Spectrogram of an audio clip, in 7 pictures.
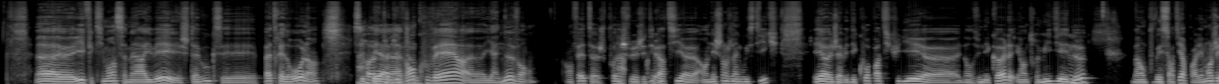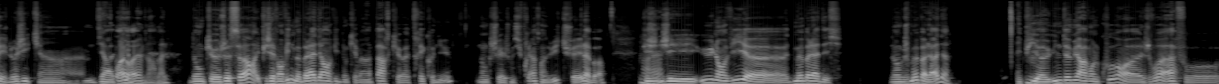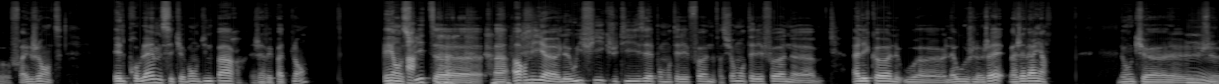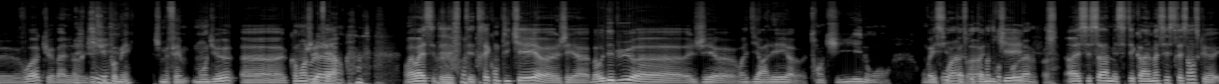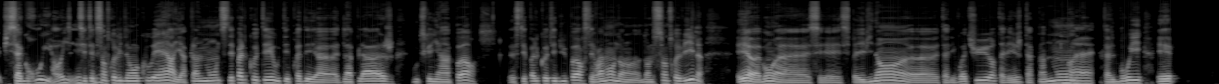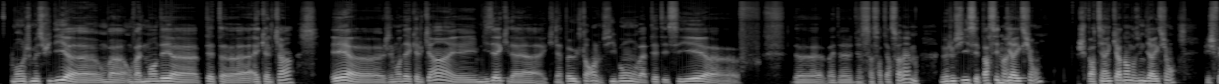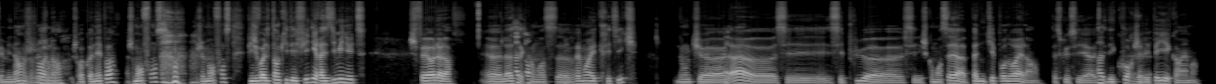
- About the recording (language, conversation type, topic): French, podcast, Es-tu déjà perdu(e) dans une ville sans plan ni GPS ?
- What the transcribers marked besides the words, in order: laughing while speaking: "Ah ouais, pas du tout"; chuckle; other background noise; tapping; chuckle; drawn out: "Mmh"; laugh; chuckle; lip smack; blowing; chuckle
